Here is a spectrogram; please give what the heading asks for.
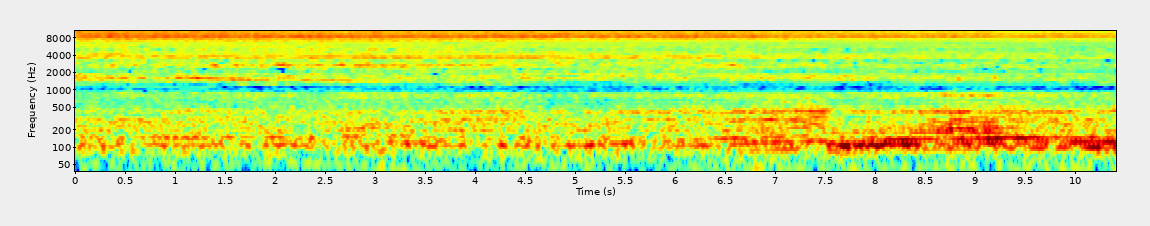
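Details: Industry Nine rear hub (12x148) on a Santa Cruz 29-inch mountain bike: fast, even high-pitched buzz holding steady while freewheeling; normal high-engagement freehub.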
